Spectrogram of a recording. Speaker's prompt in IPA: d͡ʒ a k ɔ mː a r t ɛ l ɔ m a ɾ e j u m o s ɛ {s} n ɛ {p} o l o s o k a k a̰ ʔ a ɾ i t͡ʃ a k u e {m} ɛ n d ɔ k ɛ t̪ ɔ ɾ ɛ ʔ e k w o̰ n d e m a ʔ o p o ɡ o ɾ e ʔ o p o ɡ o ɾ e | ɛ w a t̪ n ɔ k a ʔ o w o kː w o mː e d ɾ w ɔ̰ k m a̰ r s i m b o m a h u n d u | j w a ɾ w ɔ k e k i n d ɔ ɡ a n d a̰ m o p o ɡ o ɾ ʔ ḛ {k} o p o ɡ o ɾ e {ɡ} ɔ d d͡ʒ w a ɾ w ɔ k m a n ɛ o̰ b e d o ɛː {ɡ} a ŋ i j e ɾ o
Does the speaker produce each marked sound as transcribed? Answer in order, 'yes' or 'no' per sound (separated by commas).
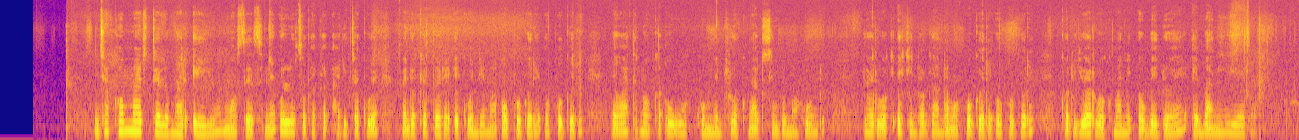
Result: yes, no, yes, no, no, no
